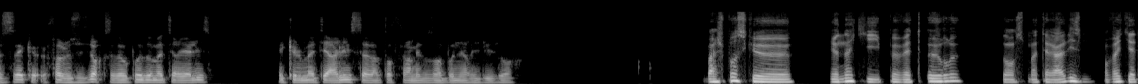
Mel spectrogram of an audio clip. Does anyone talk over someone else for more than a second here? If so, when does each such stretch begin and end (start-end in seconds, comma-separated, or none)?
none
